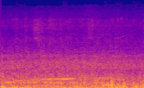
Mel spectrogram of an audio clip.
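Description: An electric scooter's motor runs with a steady low rumble and odd noises, a faint whine coming and going over continuous road and wind noise, with no one talking.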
